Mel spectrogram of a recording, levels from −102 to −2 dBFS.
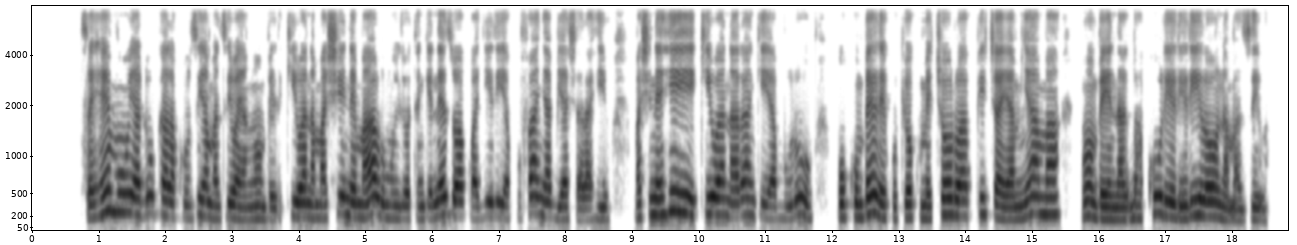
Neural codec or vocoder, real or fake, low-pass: none; real; 7.2 kHz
